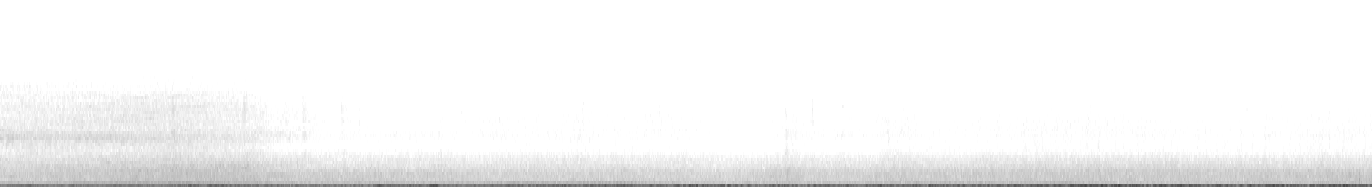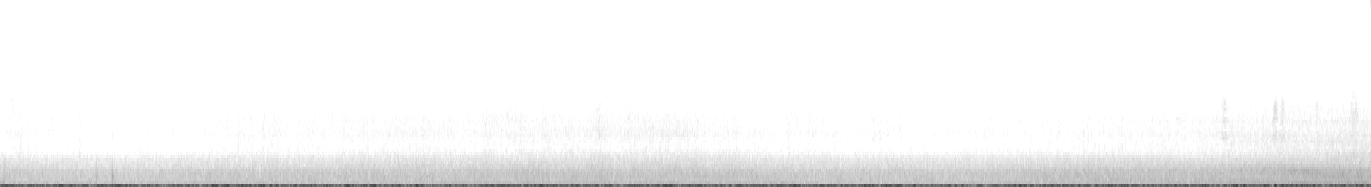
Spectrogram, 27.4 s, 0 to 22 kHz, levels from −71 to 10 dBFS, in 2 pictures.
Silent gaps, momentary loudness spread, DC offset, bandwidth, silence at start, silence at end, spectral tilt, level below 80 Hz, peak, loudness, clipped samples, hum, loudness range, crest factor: none; 6 LU; under 0.1%; 3 kHz; 0 s; 0 s; -7.5 dB/octave; -18 dBFS; -2 dBFS; -27 LUFS; under 0.1%; none; 3 LU; 14 dB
